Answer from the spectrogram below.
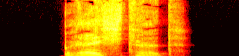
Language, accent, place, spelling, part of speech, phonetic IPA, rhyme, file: German, Germany, Berlin, brächtet, verb, [ˈbʁɛçtət], -ɛçtət, De-brächtet.ogg
- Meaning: second-person plural subjunctive II of bringen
